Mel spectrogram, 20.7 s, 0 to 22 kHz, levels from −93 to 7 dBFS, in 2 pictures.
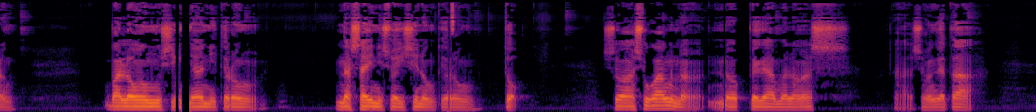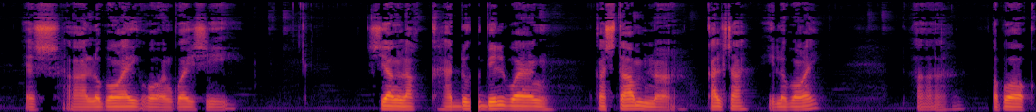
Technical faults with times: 1.76-1.92 corrupt frame muted
4.49-4.55 corrupt frame muted
7.24-7.27 corrupt frame muted
15.07-15.17 corrupt frame muted
17.61-17.66 corrupt frame muted
20.25-20.30 corrupt frame muted

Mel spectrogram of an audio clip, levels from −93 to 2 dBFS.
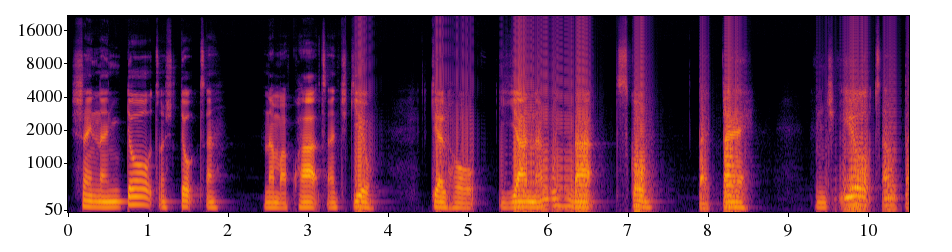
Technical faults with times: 3.46-10.52 buffer tearing

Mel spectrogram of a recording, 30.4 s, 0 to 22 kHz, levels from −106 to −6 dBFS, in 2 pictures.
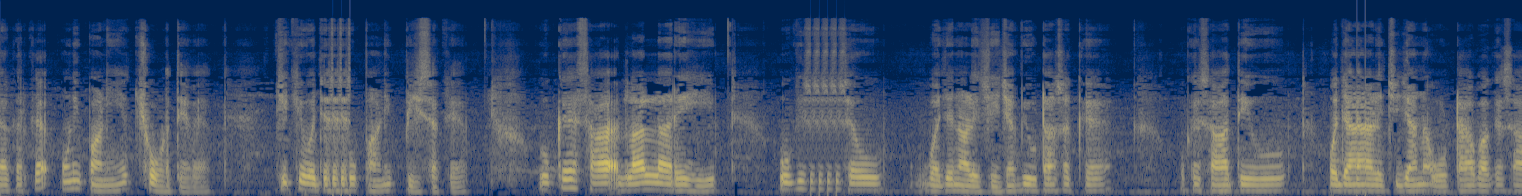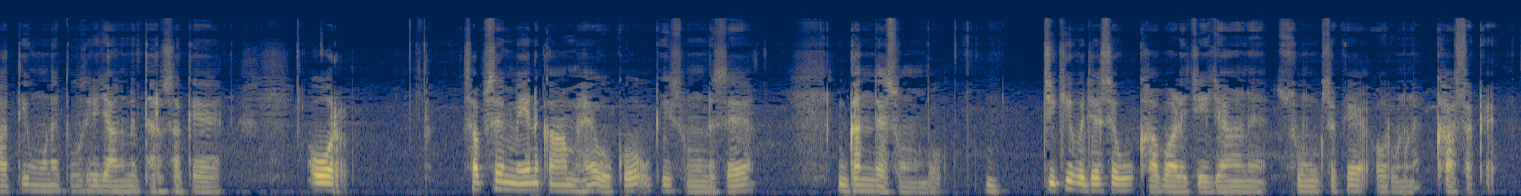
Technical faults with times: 0.00-30.43 HE-AAC compression
3.33-3.50 repeated buffer
8.11-8.45 repeated buffer
13.57-13.65 repeated buffer
29.27-29.35 repeated buffer

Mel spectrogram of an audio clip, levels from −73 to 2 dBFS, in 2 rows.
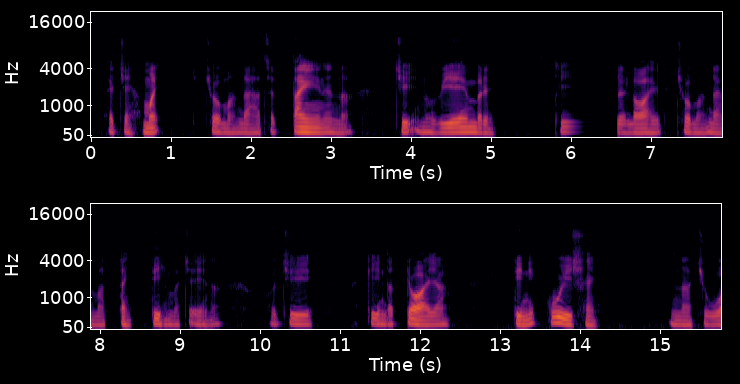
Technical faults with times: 5.89-6.59 long network dropout

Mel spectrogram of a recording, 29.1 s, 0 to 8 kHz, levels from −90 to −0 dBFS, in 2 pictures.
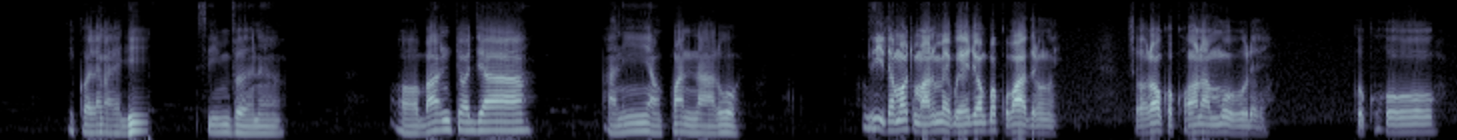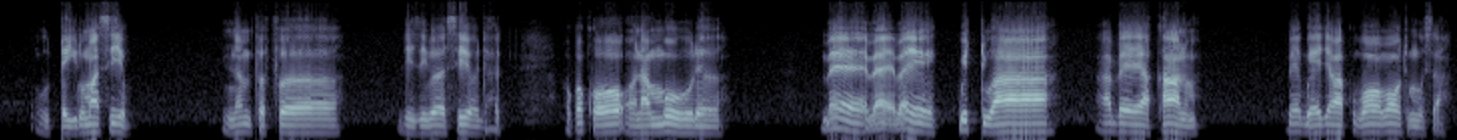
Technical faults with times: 0.92-1.50 repeated packet loss (robotic sound)
8.76-29.14 input switched to a poorer device

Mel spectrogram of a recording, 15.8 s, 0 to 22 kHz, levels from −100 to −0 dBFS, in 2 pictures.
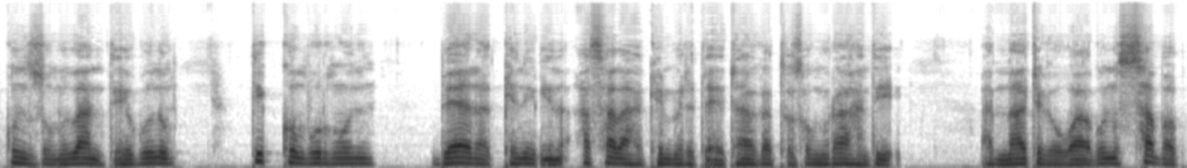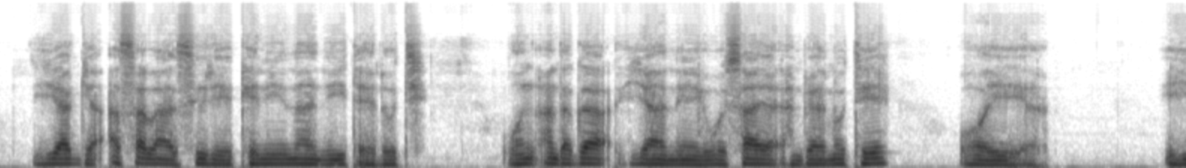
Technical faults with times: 0.00-15.82 Opus compression

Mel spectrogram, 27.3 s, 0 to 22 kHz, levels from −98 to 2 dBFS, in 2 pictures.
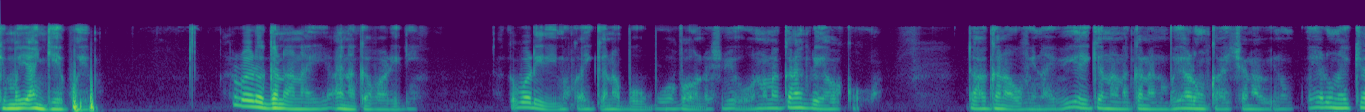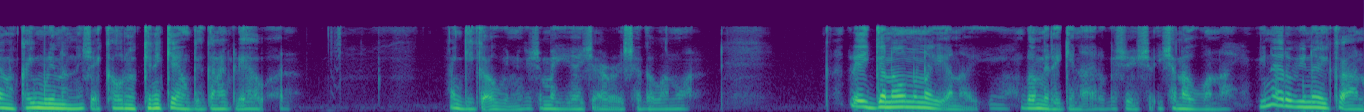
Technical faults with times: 0.74-0.92 microphone overload
0.75 microphone volume stepped down
2.76 microphone volume stepped down
22.68 microphone volume stepped down

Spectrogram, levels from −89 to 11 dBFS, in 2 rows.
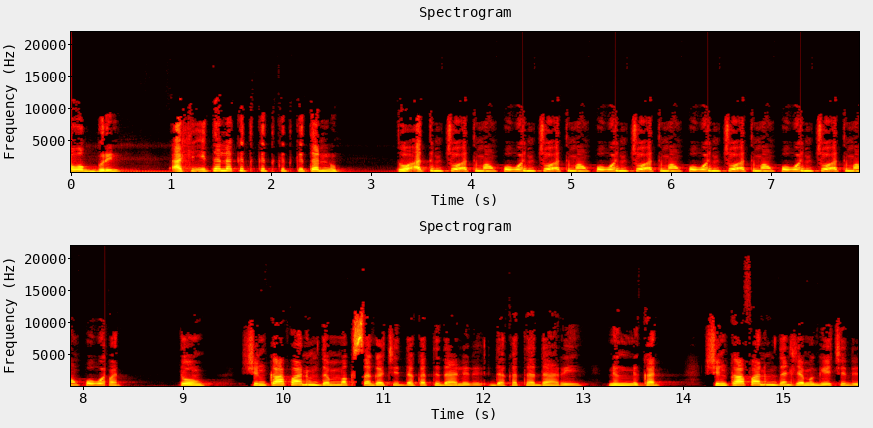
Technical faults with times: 0.00-15.76 MP3 compression
4.51-8.21 broken-record loop

